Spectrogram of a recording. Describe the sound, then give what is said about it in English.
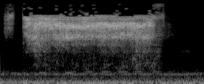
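A short burst from a spray can sprayed over the top of a shoulder: a brief initial puff, then a steady, bright hiss lasting over a second before cutting off, fairly loud with no voices. “You see him pull out literally a spray, and he sprays it over the top of his shoulder where the cybernetics meet skin.”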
